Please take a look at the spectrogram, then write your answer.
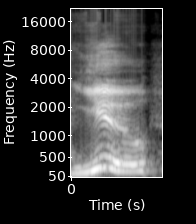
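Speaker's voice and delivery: loud, high, accusing outburst; imitating an outraged accusation; mock yell. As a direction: yell it like a betrayed friend, hammed up. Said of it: "yelling at Magneto".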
